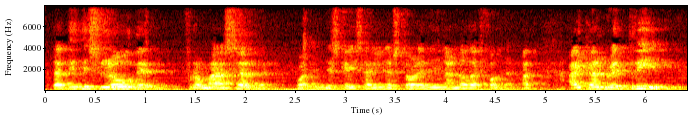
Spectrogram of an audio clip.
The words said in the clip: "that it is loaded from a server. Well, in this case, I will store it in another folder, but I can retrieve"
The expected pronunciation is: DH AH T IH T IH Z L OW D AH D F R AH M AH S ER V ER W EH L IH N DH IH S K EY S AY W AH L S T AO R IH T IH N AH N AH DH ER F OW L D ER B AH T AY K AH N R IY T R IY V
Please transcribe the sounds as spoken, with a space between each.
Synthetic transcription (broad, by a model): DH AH T IH T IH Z L OW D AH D F R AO M AH S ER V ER W EH L IH N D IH S K EY S AY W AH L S T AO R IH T IH N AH N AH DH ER F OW N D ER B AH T AY K AH N R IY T R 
